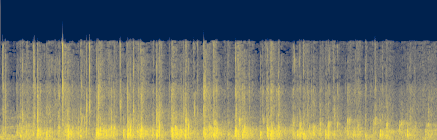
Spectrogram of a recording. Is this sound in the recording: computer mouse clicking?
no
